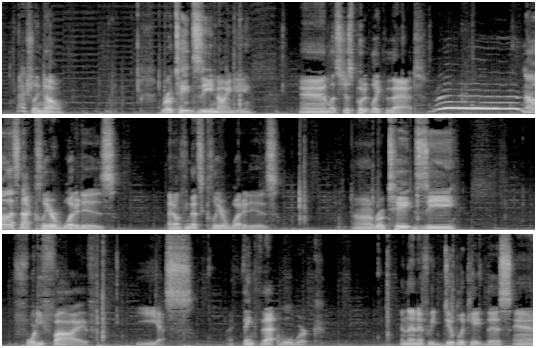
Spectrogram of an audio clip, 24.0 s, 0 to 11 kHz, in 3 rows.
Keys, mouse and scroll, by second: 0.7 ctrl+z, 2.3 r, 5.1-6.1 drag, 10.7-12.1 drag, 12.5 ctrl+z, 13.5 r, 19.0-21.6 shift+drag, 22.7 shift+d.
